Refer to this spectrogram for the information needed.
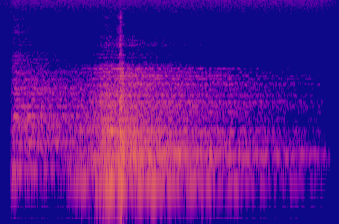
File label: ringing impacts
